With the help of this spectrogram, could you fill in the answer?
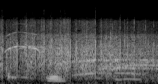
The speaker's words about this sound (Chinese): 来，掌声欢迎。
